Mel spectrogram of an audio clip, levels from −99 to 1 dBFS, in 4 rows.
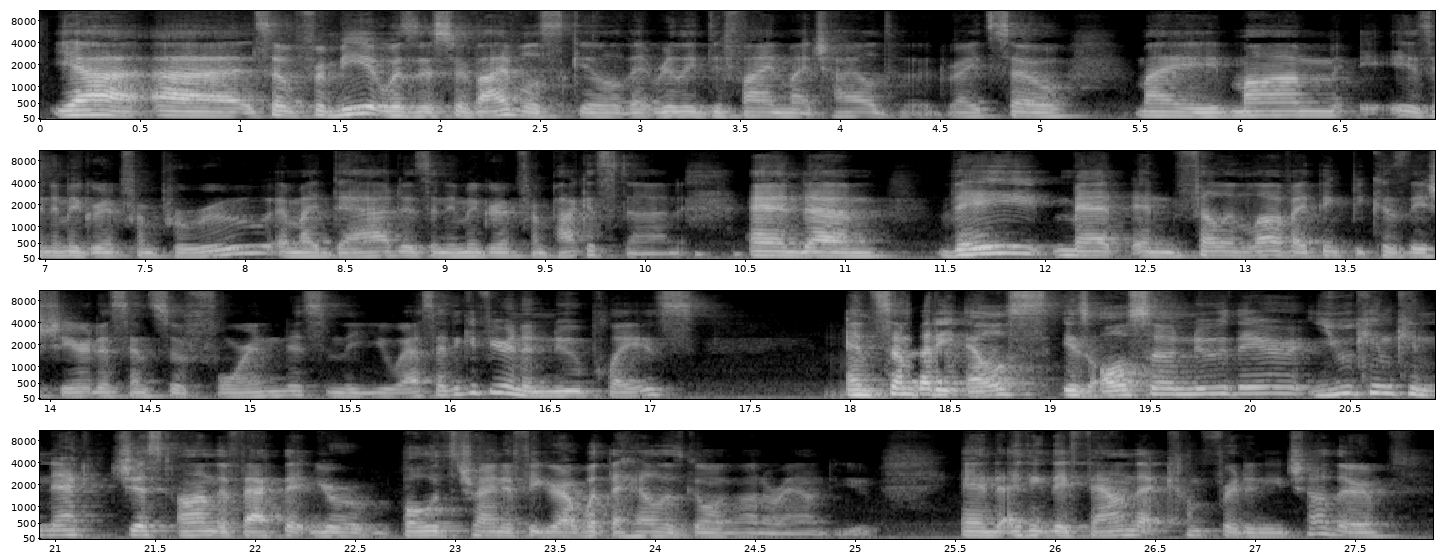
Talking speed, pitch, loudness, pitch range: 215 wpm, 120 Hz, -29 LUFS, 110-135 Hz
